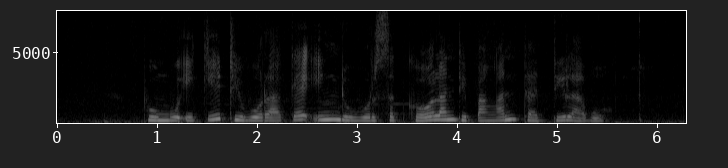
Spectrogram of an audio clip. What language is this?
Javanese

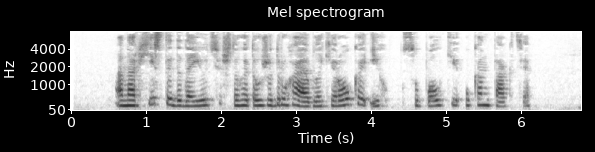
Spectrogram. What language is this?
Belarusian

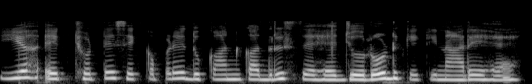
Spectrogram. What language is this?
Hindi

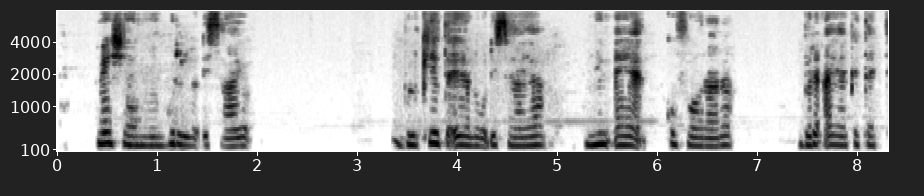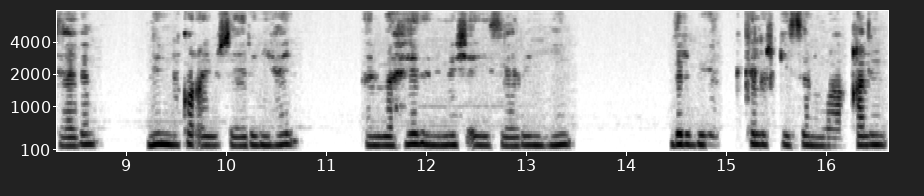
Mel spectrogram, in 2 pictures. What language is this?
Somali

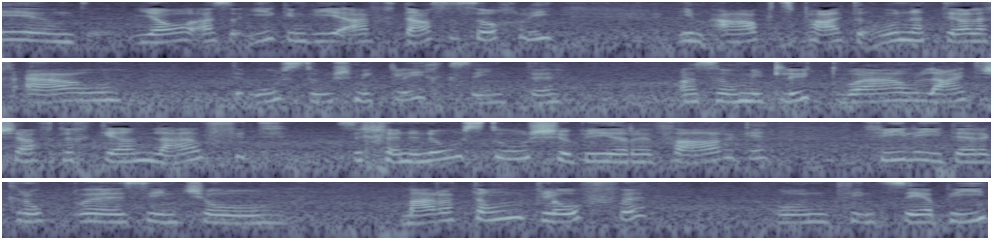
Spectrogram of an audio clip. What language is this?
German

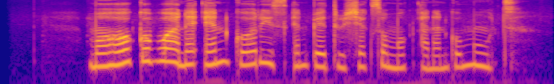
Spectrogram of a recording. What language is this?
Kalenjin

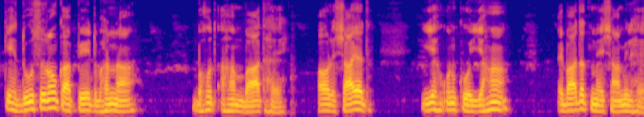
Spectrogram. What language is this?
Urdu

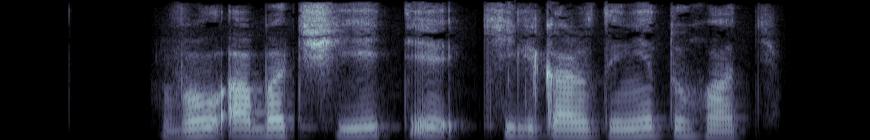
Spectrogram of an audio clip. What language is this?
Chuvash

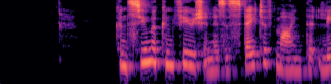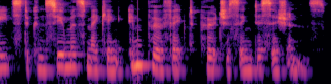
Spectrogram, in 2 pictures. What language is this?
English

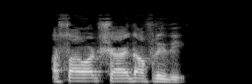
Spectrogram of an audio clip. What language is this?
Sindhi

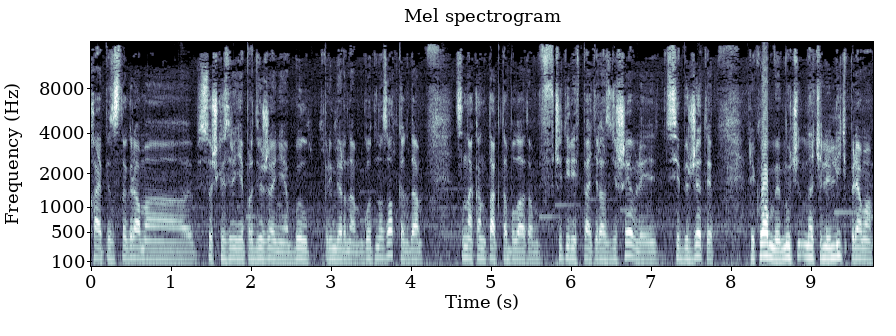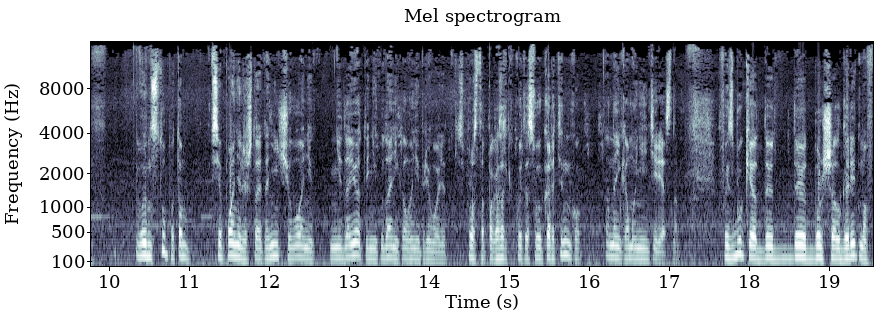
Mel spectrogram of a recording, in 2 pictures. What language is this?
Russian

